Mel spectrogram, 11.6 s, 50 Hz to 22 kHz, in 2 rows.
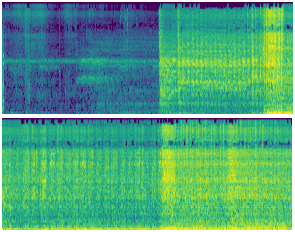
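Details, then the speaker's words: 1966 Chrysler Imperial with new custom-welded exhaust, first start: engine cranks, catches and idles loud and raw with chuffing. Exhaust leak at the downpipe-to-muffler clamp, which is 2 3/4 in where 2 1/4 in was needed. "That exhaust clamp is a 2 and 3/4 and we needed a 2 and 1/4. So, it's a little too big. It's causing air to come out the side there causing an exhaust"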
